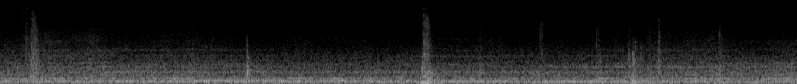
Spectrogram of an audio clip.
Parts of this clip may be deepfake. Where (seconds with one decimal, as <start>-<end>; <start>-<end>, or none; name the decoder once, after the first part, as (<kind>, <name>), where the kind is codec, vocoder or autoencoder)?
0.7-1.2 (codec, SNAC)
